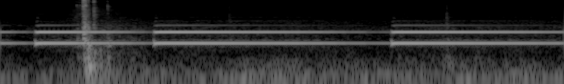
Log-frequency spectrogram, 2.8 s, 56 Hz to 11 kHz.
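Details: 2000 GMC Sonoma ZR2 at key-on after the battery cables were tightened: a steady two-note hum near 700 Hz cuts in and out as the fuel pump primes, sounding strained and weak, judged not good.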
